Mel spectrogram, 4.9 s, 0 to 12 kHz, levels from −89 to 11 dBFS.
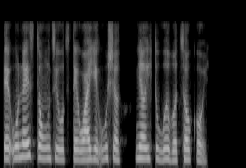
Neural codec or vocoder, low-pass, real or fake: codec, 16 kHz, 0.8 kbps, ZipCodec; 7.2 kHz; fake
